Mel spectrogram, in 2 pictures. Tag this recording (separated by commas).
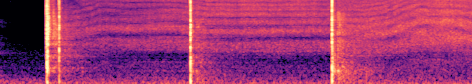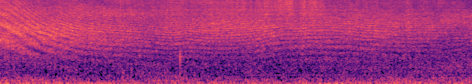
Fire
